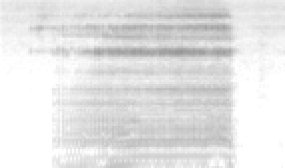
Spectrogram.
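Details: An English Bulldog napping on a bed after a long day snores in one long, rumbling, fluttering breath.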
